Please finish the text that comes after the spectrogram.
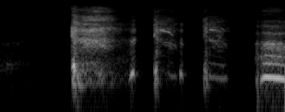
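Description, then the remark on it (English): A loud cough fit: four harsh, raspy bursts in quick succession with short pauses between them, the last one slightly longer and throatier. “I got a cough real quick.”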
